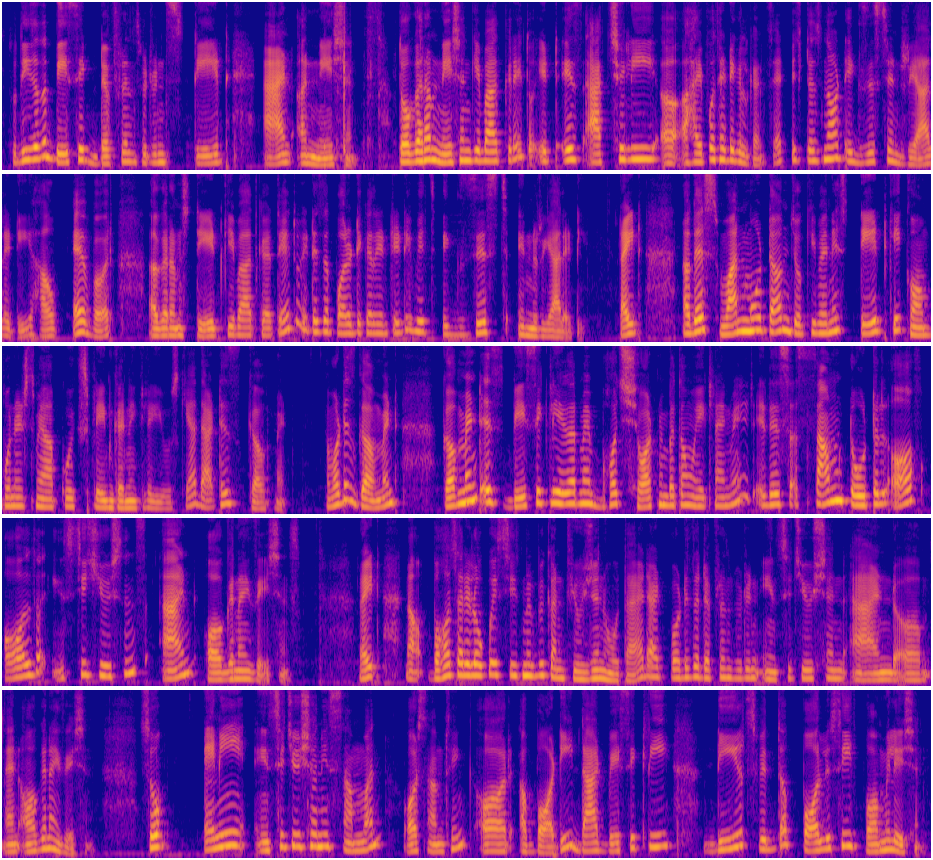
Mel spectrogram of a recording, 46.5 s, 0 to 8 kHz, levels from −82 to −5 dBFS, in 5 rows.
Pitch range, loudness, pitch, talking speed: 135-195 Hz, -26 LUFS, 160 Hz, 165 wpm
